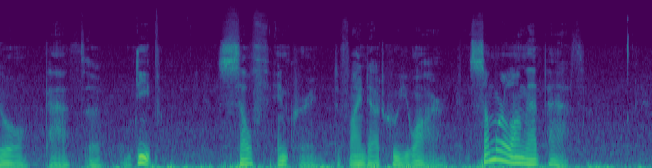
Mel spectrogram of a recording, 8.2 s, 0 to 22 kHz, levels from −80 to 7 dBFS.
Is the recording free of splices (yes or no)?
no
